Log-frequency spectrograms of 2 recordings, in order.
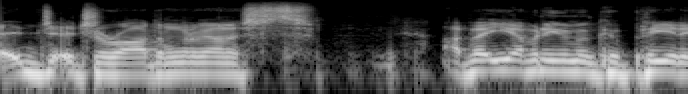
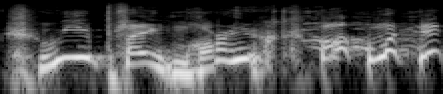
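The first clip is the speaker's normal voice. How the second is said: incredulous laughing; 13 semitones higher than usual. Retold or imitated. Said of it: "but I'm just like".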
